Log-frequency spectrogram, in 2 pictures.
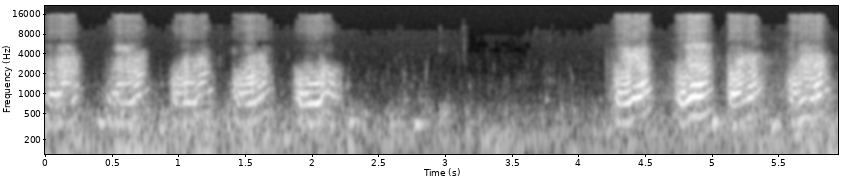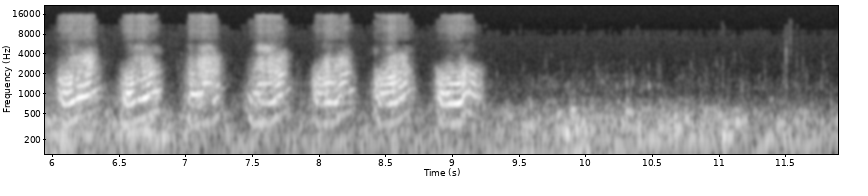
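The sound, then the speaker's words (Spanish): Seal calls ring out in two bursts of rapid, evenly spaced chirping pulses, a short run of about five and then a longer run of about ten, over a steady low watery rumble. “Sí, adivinaron. Es una foca.”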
